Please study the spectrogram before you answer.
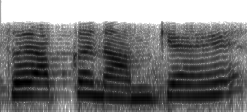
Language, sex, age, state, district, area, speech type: Hindi, female, 18-30, Madhya Pradesh, Betul, rural, conversation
